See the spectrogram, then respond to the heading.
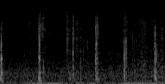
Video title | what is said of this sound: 【期間限定フル公開】ナショナル ジオグラフィック 『ランニング・ワイルド：過酷なミッション』「ナタリー・ポートマンとエスカランテ砂漠へ」｜Disney+ (ディズニープラス） | It has that sort of hollow sound to it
